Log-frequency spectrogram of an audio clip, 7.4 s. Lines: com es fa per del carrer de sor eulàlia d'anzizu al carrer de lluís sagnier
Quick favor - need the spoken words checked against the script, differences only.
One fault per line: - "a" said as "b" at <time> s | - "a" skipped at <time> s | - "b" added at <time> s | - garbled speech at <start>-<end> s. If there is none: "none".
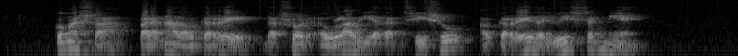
- "anar" added at 1.6 s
